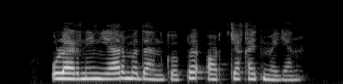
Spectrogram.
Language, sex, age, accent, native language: Uzbek, female, under 19, Andijon, Uzbek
